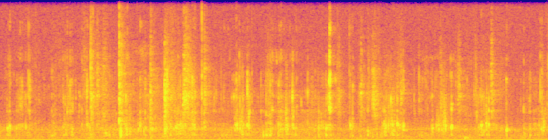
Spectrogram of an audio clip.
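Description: Person chewing a mouthful of sushi roll, with many small wet mouth clicks and smacks.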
